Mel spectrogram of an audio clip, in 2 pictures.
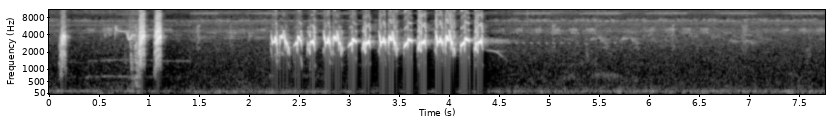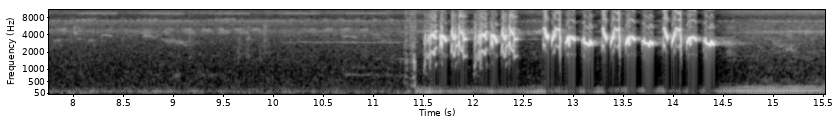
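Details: Sooty-headed bulbul (kutilang) calling, used as a lure to attract other bulbuls. Two bursts of rapid, chattering, bubbly notes lasting about two to three seconds each, separated by a long quiet stretch with a low rumble and faint hiss.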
